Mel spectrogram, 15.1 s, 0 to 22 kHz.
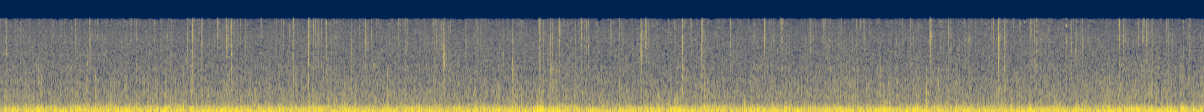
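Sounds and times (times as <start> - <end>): light rain on a roof: 0.0 - 15.0
wood fire crackling: 0.0 - 15.0.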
